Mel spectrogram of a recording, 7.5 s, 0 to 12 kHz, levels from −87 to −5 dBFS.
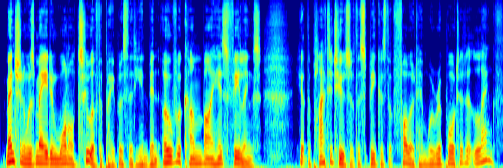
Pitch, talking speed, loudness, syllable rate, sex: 105 Hz, 245 wpm, -21 LUFS, 6.9 syllables/s, male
